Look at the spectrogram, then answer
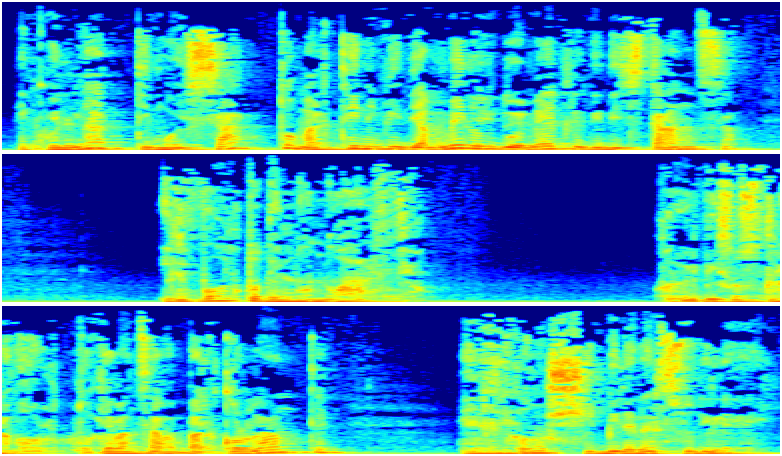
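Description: A man reading a novel aloud in a measured, soft narration that sometimes drops near a whisper. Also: mid-range voice, lively intonation, slight background noise. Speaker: audiobook reader. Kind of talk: scripted literary narration.

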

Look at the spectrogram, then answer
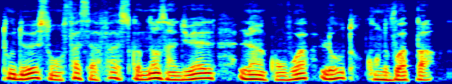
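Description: A man reading a novel aloud as a dramatic first-person narration, measured and gripping. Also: medium pitch, dark tone, slightly rough, no room sound. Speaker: audiobook reader.

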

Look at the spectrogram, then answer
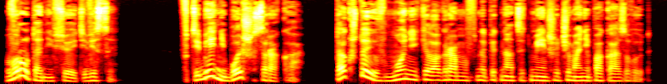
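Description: Audiobook husband, bantering and grumbly, low and mellow, read by a woman. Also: lively intonation, fast, breathy edge, no room sound, studio quality, full character voice. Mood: teasing. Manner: bantering, mock-grumpy. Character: teasing grumbling adult husband.

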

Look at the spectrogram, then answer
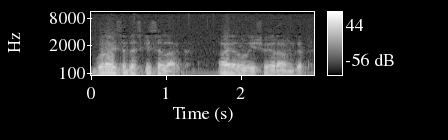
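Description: Deep, dark-voiced male audiobook narrator. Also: fairly even intonation, poor audio. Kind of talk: scripted narration.

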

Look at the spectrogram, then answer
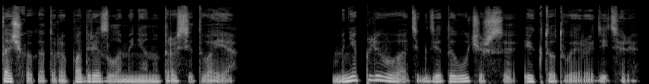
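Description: A woman reading an audiobook, voicing a hoarse, cold young man who speaks slowly and quietly with menace. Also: a bass voice, steady tone, no echo, clean studio sound, heavily acted. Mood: menacing. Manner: slow, quiet and threatening.

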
